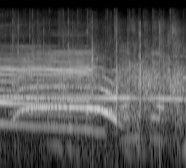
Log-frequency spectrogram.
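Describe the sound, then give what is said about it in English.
An audience breaks into steady applause for a trivia contestant who answered five of five questions correctly, a dense wash of clapping with a few sharper claps, while cheers and whoops ring out over it. “Round of applause for Sierra Casey.”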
